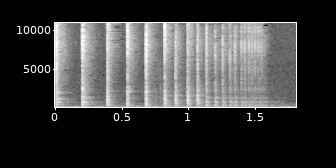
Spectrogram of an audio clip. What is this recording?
basically, this is the recording of a little stone falling on the floor,faster or slower, depending on the recording.
rock, stone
